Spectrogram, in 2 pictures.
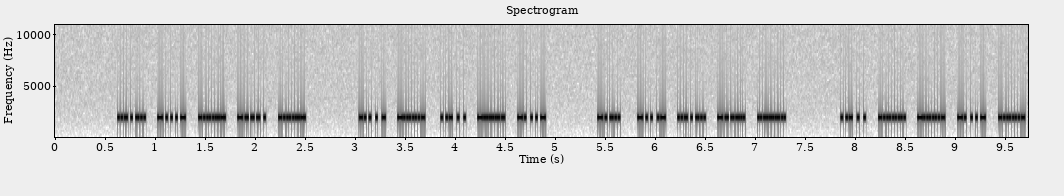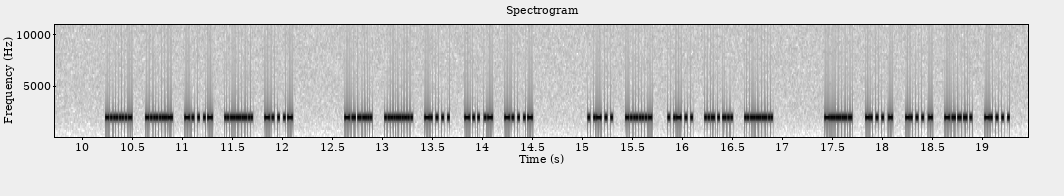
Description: Hellschreiber (Feld-Hell, 122.5 baud), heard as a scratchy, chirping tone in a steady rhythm, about 2000 Hz. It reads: XNGFG VDYBW KMXRS YCDWO OGHSH RZLMH TOTXS BUUPL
